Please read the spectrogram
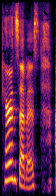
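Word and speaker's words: Karánsebes: So the Battle of Karen Sebas. Is that how he said it? Do you remember? – Yeah, it is. – Okay, great. Karen Sebas.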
